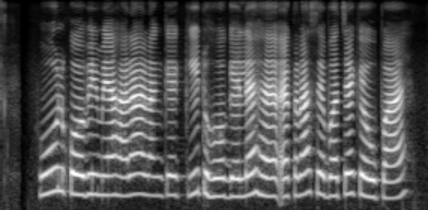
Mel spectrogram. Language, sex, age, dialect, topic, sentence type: Magahi, female, 46-50, Southern, agriculture, question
